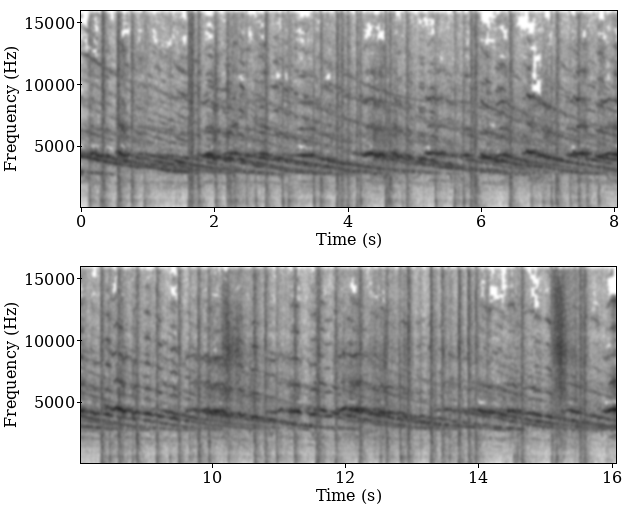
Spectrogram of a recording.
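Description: Fireworks going off in rapid succession: a continuous stream of sharp bangs and crackles, overlaid by whistles that fall in pitch about once a second.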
